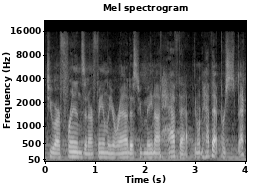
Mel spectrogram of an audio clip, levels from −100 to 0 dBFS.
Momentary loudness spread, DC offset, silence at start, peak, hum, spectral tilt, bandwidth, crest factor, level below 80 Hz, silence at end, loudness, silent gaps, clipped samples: 6 LU; under 0.1%; 0 s; -10 dBFS; none; -5.5 dB/octave; 16 kHz; 16 dB; -50 dBFS; 0 s; -28 LUFS; none; under 0.1%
